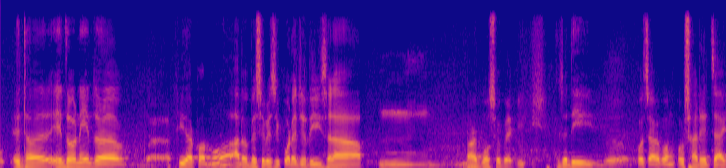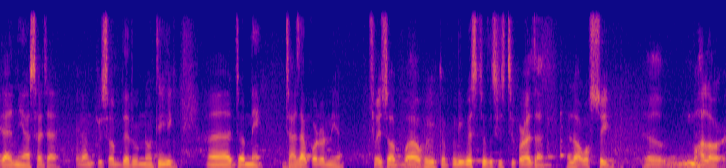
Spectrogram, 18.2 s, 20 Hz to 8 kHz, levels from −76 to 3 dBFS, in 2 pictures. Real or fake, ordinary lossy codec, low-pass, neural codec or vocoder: fake; none; 7.2 kHz; codec, 16 kHz, 1 kbps, X-Codec, HuBERT features, trained on balanced general audio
